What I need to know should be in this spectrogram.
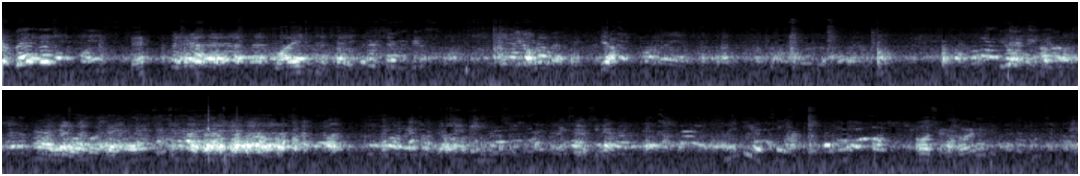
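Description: Several adults talk close by, heard muffled and tinny.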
